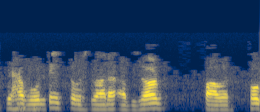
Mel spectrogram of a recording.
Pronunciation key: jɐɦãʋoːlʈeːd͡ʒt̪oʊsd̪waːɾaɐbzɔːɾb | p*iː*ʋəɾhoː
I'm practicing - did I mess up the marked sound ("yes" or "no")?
yes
